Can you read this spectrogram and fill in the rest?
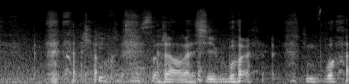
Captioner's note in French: rire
